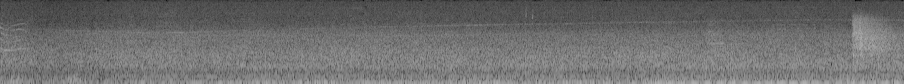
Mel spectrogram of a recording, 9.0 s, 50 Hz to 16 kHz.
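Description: CSX GP40-2 diesel locomotive's EMD 16-cylinder engine running as it passes, a steady low rumble that grows louder with a throbbing beat past the middle. A short, sharp hiss comes near the end.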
